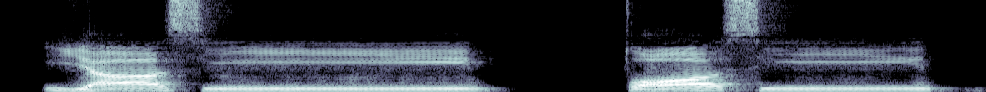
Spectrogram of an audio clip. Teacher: کھڑا زبر کو دو حرکت کے برابر ہی کھینچنا ہے، زیادہ لمبا نہیں کرنا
